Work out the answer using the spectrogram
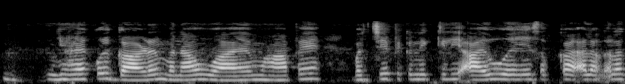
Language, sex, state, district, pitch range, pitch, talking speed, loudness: Hindi, female, Rajasthan, Jaipur, 210-240 Hz, 230 Hz, 180 wpm, -18 LUFS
